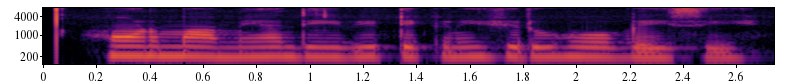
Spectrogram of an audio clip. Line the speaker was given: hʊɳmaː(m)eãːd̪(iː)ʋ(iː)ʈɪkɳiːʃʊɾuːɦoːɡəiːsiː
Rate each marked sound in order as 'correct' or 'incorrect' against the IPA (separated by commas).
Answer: correct, correct, correct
